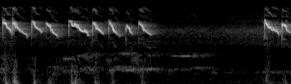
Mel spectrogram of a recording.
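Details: Local Oriental white-eye singing in the isian style, used as tutor song: rapid series of high, sharply falling whistled notes, about two to three per half second, then a short pause before another burst.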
